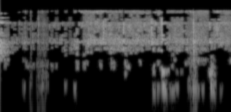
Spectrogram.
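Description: Thick masala paste sizzling in a pan on the gas, a steady hiss that grows louder about a second in. A few light knocks of a silicone spatula are heard as the paste is stirred.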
